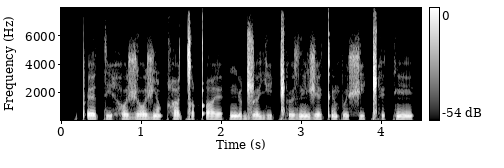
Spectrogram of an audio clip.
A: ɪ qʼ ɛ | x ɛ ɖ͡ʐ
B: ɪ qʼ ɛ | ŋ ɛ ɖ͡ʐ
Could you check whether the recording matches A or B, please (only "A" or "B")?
B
